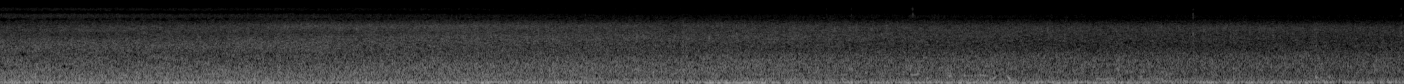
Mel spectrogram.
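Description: Steady rushing of the Akerselva river's flowing water, an even hiss with no breaks.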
